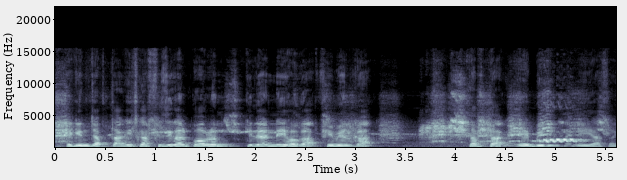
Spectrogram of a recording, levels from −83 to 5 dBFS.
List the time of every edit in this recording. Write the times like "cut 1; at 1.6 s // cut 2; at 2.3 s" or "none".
none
